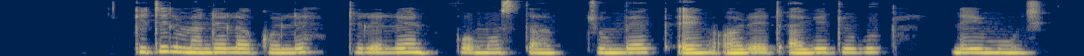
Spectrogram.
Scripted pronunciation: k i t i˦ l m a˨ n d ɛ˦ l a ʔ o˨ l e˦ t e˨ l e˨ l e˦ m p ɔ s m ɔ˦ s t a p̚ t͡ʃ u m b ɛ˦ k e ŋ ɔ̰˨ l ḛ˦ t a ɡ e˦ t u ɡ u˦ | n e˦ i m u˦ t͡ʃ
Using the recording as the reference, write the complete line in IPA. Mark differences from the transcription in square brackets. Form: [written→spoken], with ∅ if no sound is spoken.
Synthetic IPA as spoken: k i t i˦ l m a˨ n d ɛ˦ l a [ʔ→k] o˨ l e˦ t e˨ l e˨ l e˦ [m→n] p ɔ [s→∅] m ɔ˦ s t a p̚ t͡ʃ u m b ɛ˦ k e ŋ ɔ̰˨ [l→ɾ] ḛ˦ t a ɡ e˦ t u ɡ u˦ | n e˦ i m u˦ t͡ʃ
